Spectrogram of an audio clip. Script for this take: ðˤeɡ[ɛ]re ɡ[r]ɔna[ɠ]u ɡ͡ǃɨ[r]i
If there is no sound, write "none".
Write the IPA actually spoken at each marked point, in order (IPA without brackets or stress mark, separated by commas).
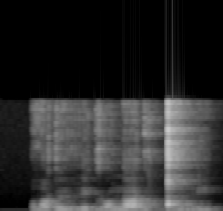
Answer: ɨ, ɹ, ɡ, r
